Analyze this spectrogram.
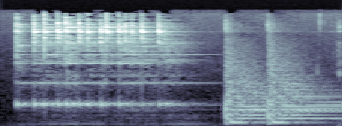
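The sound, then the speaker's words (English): A cowbell is struck by radio host Michael Savage on The Savage Nation in a quick run of bright metallic clanks, then hit twice more, harder and louder, each strike leaving a ringing tone. No one speaks. “Wait, well, let me hit the bell here. I have the cowbell.”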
